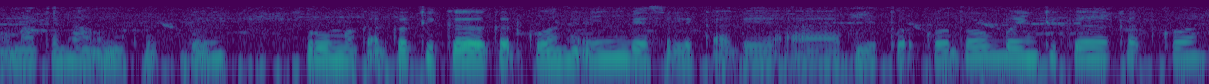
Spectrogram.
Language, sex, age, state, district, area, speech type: Santali, female, 45-60, Jharkhand, Bokaro, rural, spontaneous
